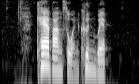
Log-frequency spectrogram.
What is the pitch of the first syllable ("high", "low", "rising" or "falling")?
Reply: falling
